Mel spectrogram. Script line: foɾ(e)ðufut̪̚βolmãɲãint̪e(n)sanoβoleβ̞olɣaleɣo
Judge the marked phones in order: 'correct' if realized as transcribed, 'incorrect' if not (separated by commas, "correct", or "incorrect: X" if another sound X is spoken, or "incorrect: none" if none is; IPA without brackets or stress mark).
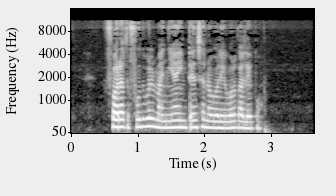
incorrect: a, correct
